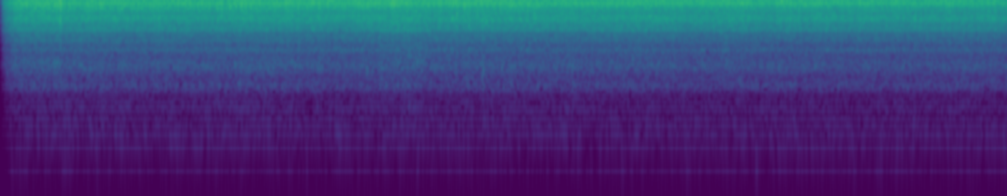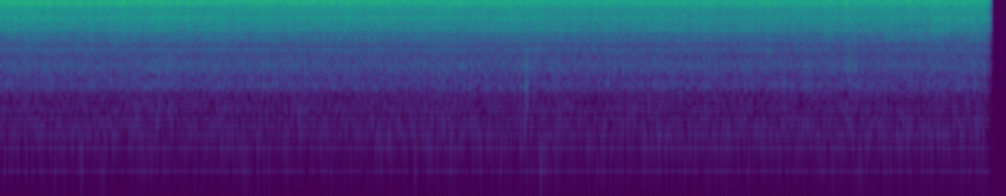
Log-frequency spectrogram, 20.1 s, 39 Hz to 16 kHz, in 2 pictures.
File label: small grill, Kitchenware; 3maze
